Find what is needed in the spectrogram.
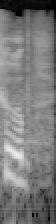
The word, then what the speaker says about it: Kubb: It looks like Cub, K-U-B-B. Is pronounced Coob.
